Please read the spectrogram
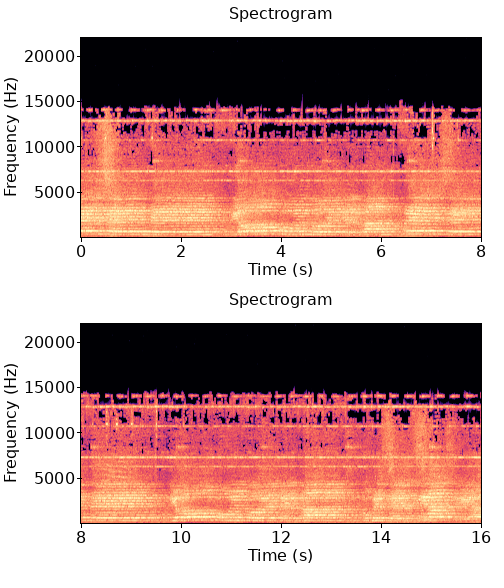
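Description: A choir singing a slow devotional hymn over a sustained low accompaniment, in long held notes that change every few seconds.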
